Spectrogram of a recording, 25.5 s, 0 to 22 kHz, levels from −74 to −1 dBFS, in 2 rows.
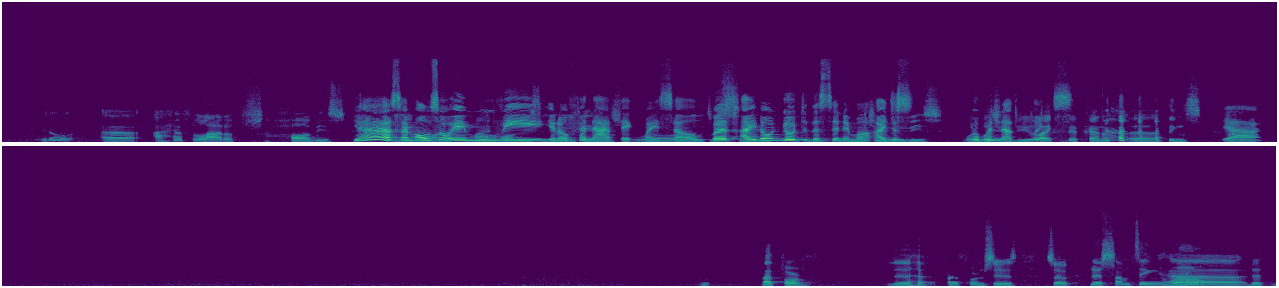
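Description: No technical faults can be heard anywhere in this speech recording. There is no moment in it that calls for a time marker or a measured value.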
